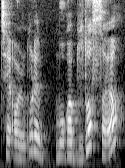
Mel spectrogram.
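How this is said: The emphasis is on the final verb. The speaker asks whether anything is on the face. "If I place the emphasis on 묻었어요?"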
